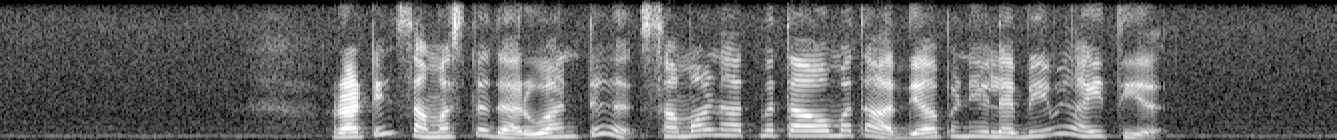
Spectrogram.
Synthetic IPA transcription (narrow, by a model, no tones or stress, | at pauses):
ɾaʈesaməst̪əd̪aɾuʋaɳʈəsamaːnaːt̪mət̪aːʋəmat̪əad̪jaːpənejəlæbiːmeajt̪ijə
